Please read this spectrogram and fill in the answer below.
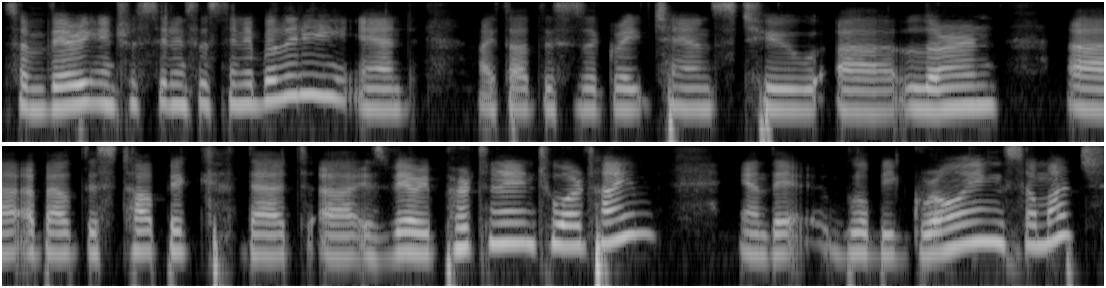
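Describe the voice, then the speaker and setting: A woman speaks with a Latin American accent at a moderate pace, her pitch medium and its variation ordinary. The sound is dry and close with no echo, over a quiet background. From Venezuela and Colombia. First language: Spanish. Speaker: geophysicist. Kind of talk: interview. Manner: hesitant.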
